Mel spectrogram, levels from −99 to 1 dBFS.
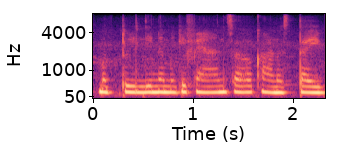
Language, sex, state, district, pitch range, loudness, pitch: Kannada, female, Karnataka, Bidar, 210-225 Hz, -11 LUFS, 220 Hz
